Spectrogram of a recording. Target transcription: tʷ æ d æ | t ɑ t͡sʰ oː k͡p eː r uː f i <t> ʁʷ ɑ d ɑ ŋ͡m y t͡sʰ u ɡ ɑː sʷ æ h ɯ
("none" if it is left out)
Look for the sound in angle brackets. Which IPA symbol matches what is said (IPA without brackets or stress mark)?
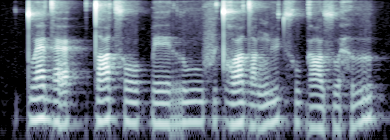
t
